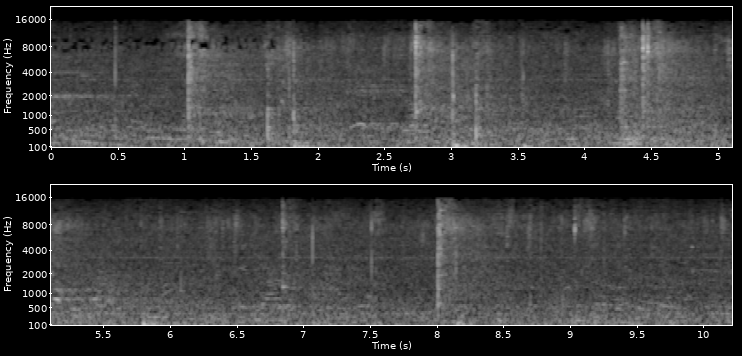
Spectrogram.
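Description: Badminton rally: sharp cracks of rackets hitting a shuttlecock about once a second at irregular intervals, with thuds of players' footwork on the court, over a background of crowd voices in a large hall.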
